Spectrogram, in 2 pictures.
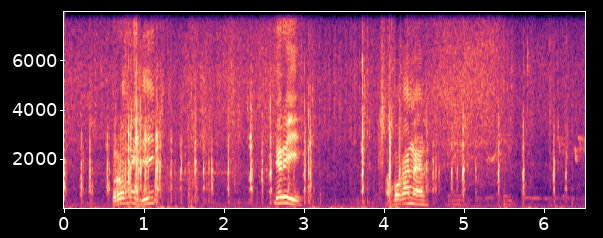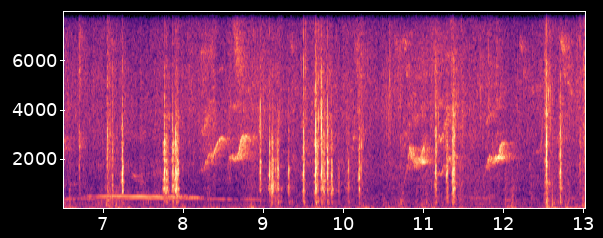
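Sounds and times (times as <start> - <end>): bicycle rattling on rough lane: 0.0 - 13.0
low wind rumble: 0.0 - 13.0
bird chirping: 4.6 - 13.0.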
